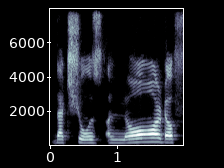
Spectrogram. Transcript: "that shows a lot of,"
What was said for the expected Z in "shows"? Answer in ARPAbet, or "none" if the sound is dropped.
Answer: Z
